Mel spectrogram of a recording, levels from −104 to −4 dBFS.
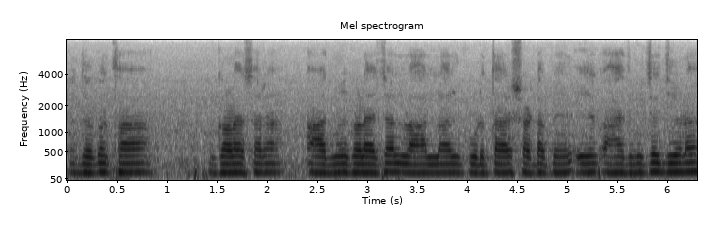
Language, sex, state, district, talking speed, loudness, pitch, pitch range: Rajasthani, male, Rajasthan, Churu, 160 wpm, -17 LUFS, 135 Hz, 135-140 Hz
